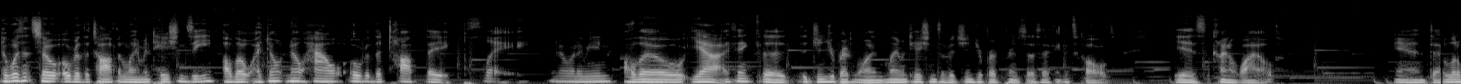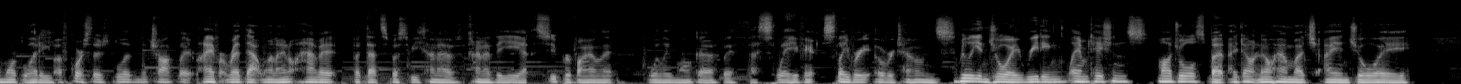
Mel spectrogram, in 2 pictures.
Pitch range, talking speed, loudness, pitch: 100-120 Hz, 205 wpm, -24 LUFS, 110 Hz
